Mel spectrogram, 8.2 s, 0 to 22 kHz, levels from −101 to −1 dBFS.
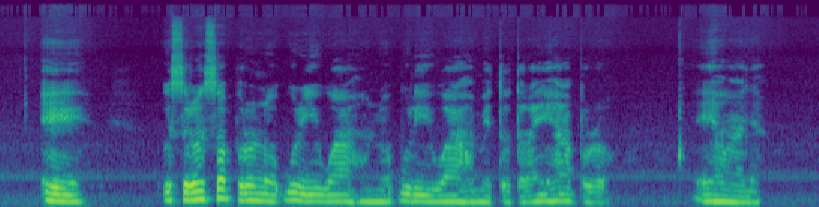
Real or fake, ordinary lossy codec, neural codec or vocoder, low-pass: real; none; none; 19.8 kHz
